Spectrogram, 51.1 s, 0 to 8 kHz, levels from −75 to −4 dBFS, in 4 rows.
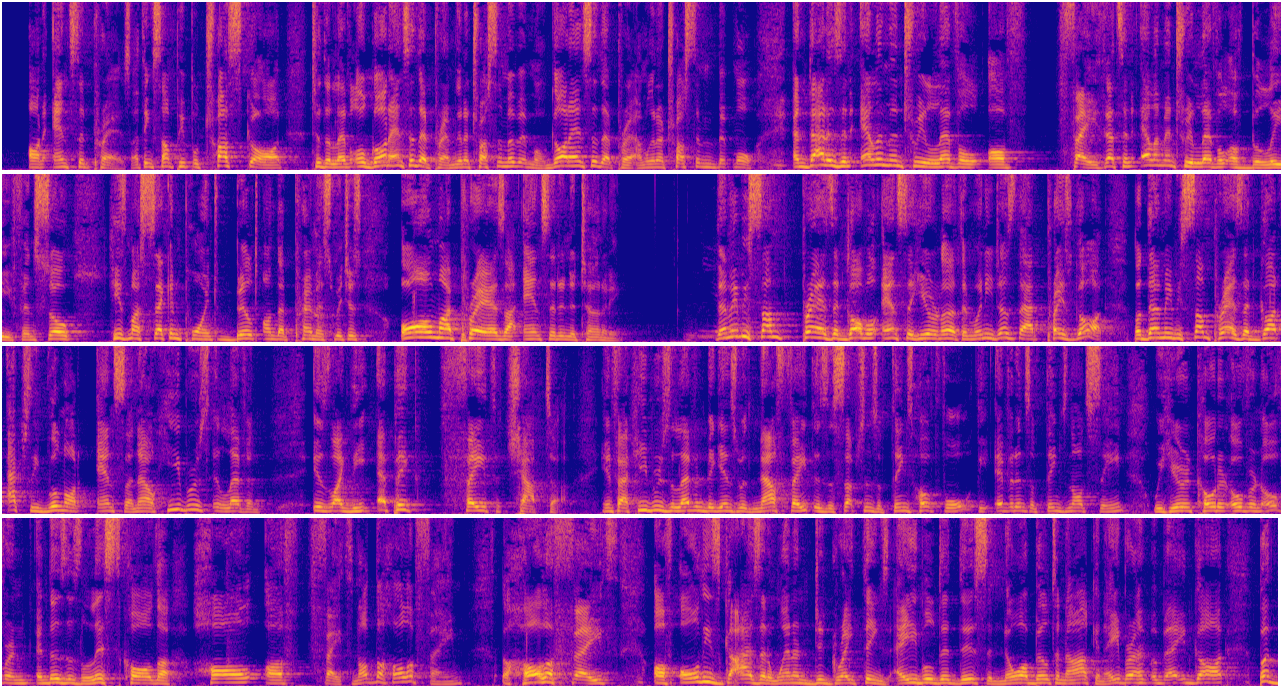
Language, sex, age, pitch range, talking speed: English, male, 30-49, 155-195 Hz, 210 wpm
